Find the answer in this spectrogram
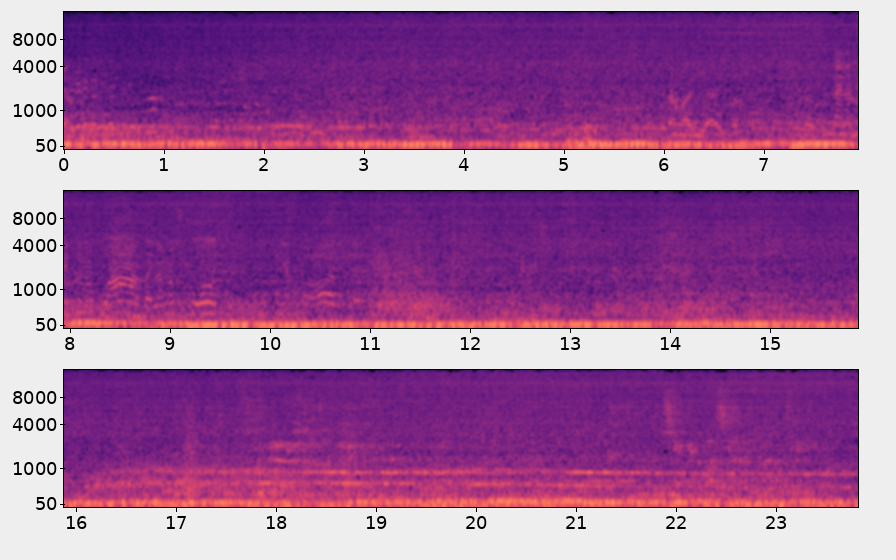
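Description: Boat dark ride soundscape: a steady deep rumble, with faint voices in the middle and a held tone from the ride's sound effects that comes in near the end.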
